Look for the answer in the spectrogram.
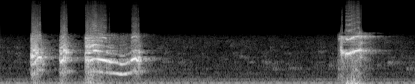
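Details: Female Congo African grey parrot talking to herself while alone at home, practicing phrases she hears: a quick burst of four voice-like syllables, some gliding up and down, then one more after a pause.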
